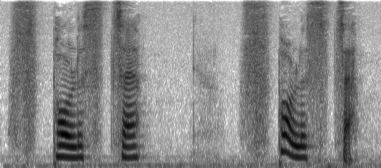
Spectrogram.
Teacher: we pronounce it as one word and here in this context is pronounced as fpolsce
